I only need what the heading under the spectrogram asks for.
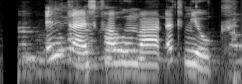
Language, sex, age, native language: Icelandic, female, 13, Icelandic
